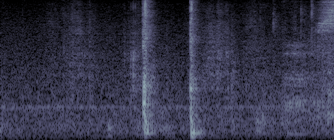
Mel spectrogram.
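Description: A card is laid down softly on a table.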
